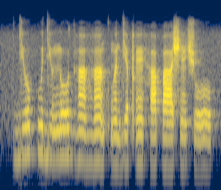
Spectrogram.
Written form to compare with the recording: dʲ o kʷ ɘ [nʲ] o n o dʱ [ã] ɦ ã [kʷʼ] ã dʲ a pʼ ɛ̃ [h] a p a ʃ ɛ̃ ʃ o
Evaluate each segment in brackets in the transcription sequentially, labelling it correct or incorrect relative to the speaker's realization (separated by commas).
incorrect, correct, correct, correct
